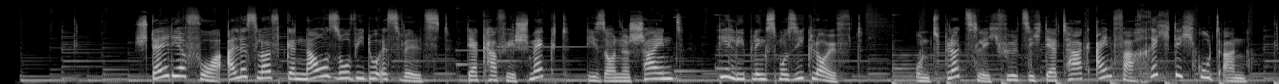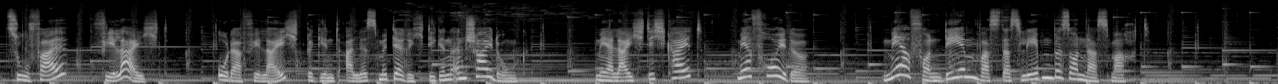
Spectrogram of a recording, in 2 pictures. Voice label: Commercial Feel Good DE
